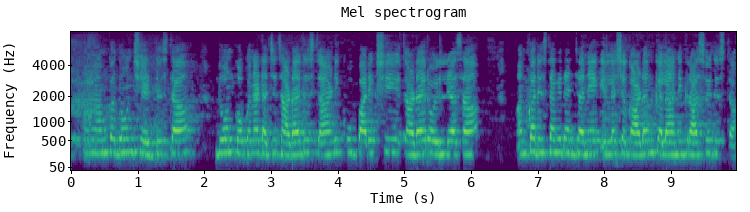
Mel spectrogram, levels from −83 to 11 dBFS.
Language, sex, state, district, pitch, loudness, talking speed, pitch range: Konkani, female, Goa, North and South Goa, 255 Hz, -17 LUFS, 155 wpm, 245-265 Hz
